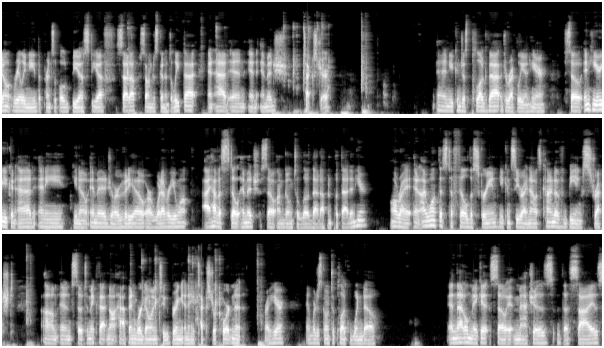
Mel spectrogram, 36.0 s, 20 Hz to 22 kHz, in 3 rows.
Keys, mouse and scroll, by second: 2.1 click, 2.6 x, 3.7 click, 4.3 shift+a, 9.2 click, 11.0 click, 11.1 click, 11.5-12.4 scroll up 1, 12.4-13.1 scroll up 2, 19.1 click, 20.0 scroll down 1, 20.2 scroll up 1, 22.0 middle click, 24.5 KP_0, 25.4-26.2 scroll down 3, 25.7 middle click, 26.2 click, 26.8 shift+a, 29.2-30.5 typing, 31.0 click, 32.2 click.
